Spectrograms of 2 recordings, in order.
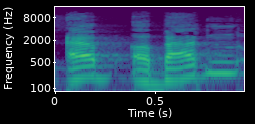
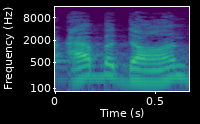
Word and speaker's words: Abaddon: The Hebrew name is Abaddon or Abaddon, depending upon how you want to pronounce it.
